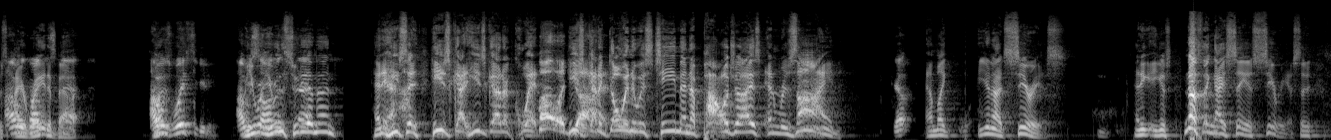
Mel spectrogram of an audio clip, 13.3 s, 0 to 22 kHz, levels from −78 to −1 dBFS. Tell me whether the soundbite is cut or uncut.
cut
